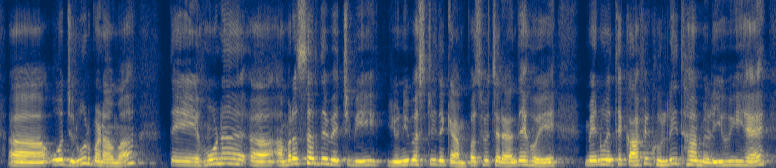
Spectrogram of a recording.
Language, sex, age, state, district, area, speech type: Punjabi, male, 30-45, Punjab, Amritsar, rural, spontaneous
